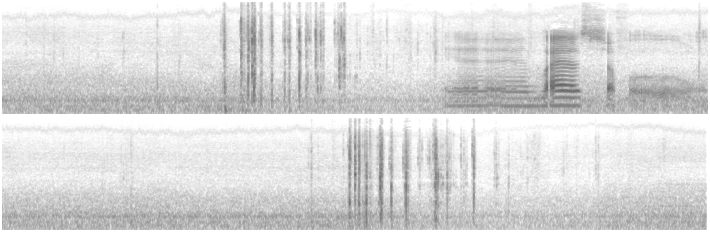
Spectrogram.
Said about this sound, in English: I'm going to shuffle this two more times. Unless Spirit says otherwise.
